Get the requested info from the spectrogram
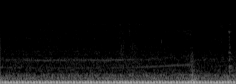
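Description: Maserati Ghibli S's twin-turbo V6 idling, heard inside the cabin as a steady low rumble. Over it, a faint thin whine from the electric motor of the rear-window sunshade as it raises the shade.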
